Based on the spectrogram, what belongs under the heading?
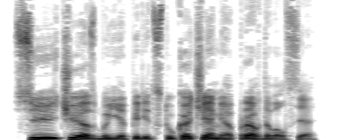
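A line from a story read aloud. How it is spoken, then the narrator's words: Provocative snort. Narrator (Russian): фыркнул я, намеренно провоцируя парней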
